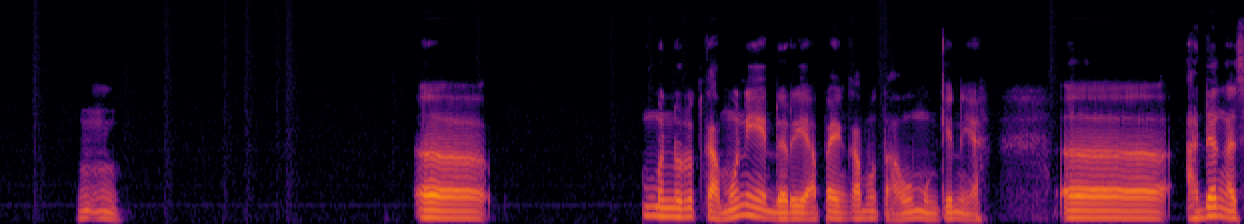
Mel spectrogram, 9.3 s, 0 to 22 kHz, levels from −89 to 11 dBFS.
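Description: No technical faults are audible anywhere in this speech recording.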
